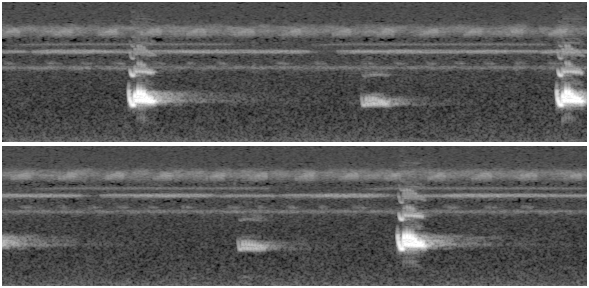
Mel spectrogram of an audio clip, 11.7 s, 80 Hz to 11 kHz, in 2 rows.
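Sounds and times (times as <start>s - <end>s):
steady high insect drone: 0.0s - 11.6s
African scops owl giving a short purring trill in mopane woodland: 1.3s - 1.7s, 5.5s - 6.0s, 9.8s - 10.4s.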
